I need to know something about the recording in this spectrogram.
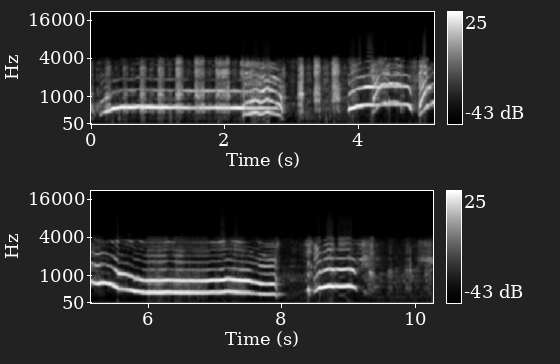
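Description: Pit bull–type dog howling back in reply to "I love you", in imitation of the words. It gives four calls: a long level one, a shorter one that rises and falls, a long one that slides down in pitch, and a short one near the end.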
